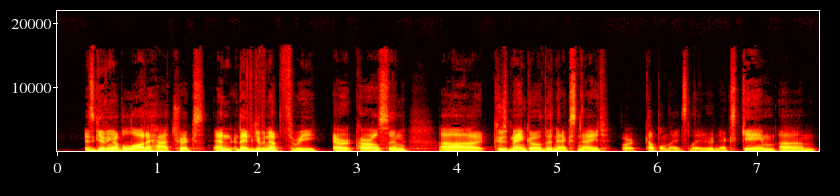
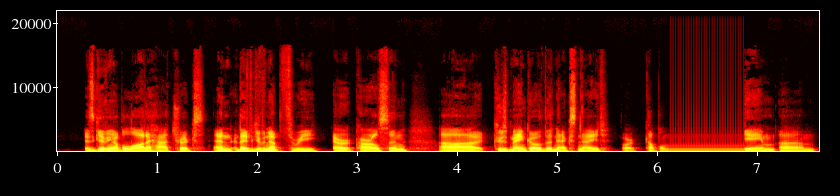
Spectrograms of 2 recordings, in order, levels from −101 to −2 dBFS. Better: first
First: none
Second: audio freezing; at 6 s for 1 s

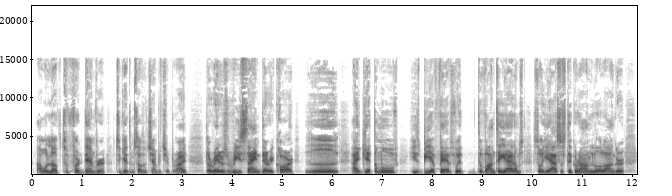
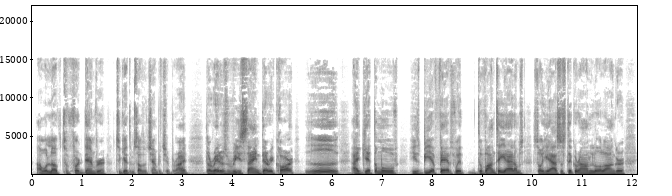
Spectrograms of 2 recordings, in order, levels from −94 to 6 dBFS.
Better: second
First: thin; somewhat; fading below 300 Hz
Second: none

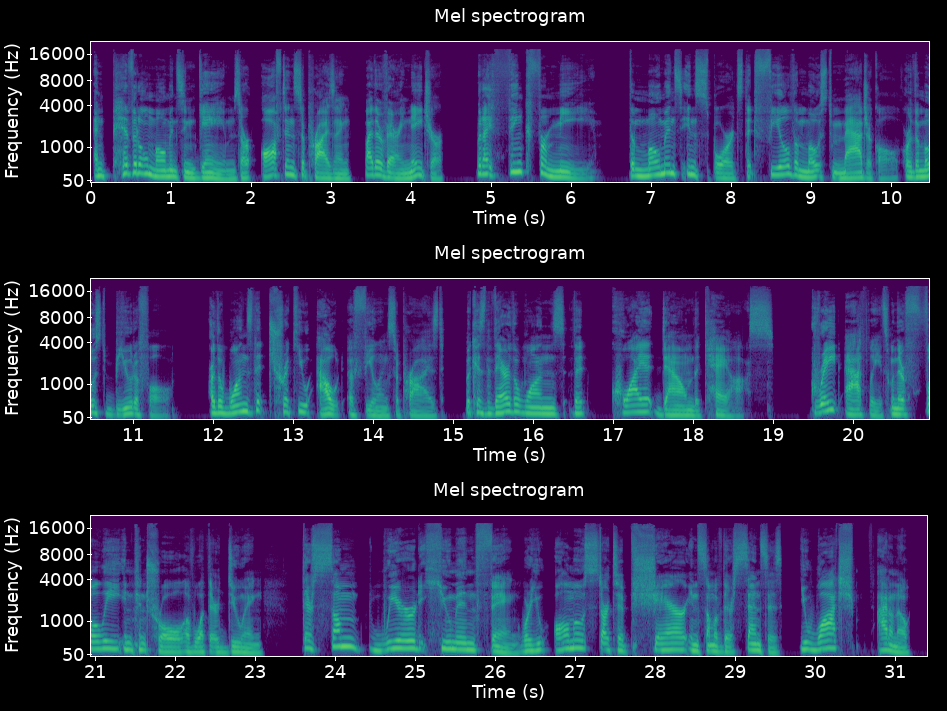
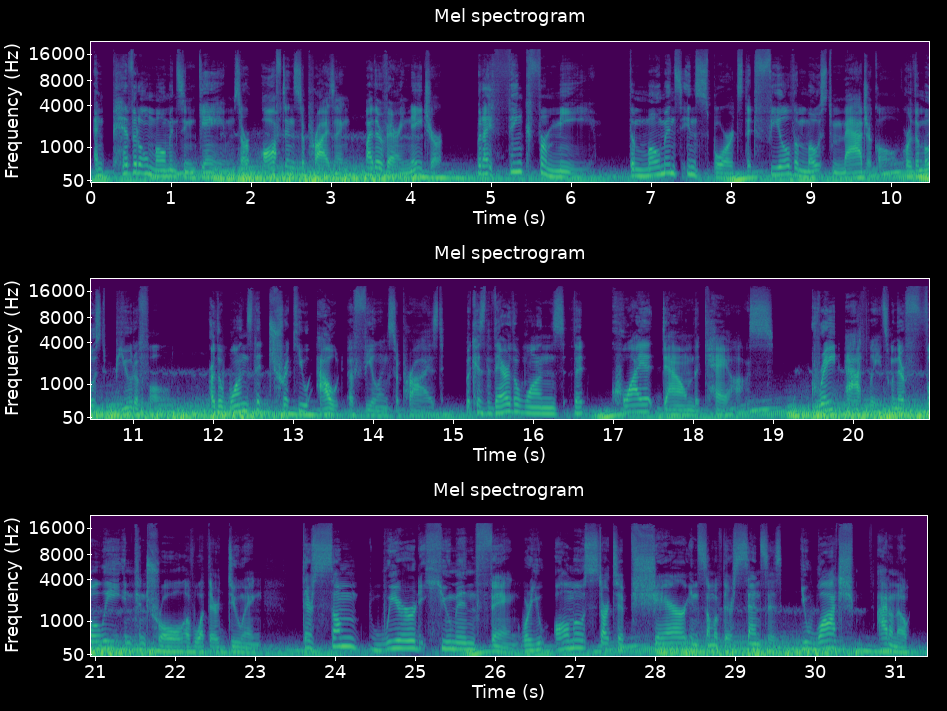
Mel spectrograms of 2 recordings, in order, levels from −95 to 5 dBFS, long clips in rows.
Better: first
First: none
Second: low rumble; loud; throughout; 8 dB below the speech

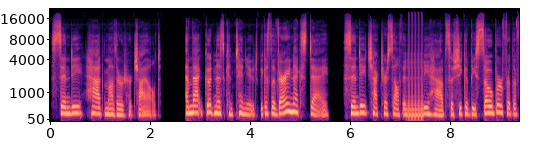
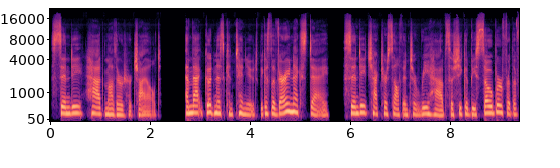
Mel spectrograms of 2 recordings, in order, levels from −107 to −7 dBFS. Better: second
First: audio freezing; at 7 s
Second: none

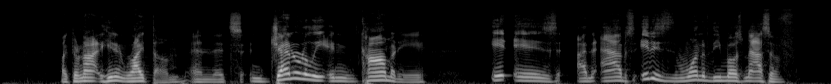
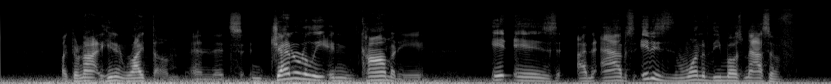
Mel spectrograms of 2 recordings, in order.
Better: first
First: none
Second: low rumble; faint; throughout; 20 dB below the speech

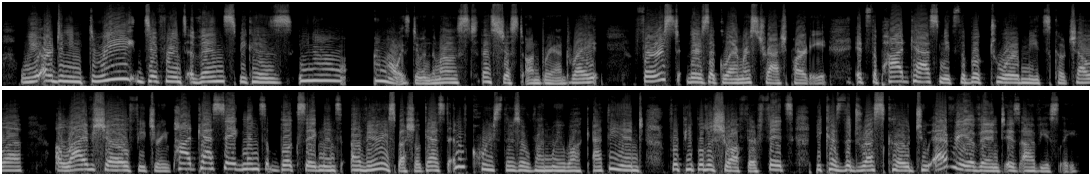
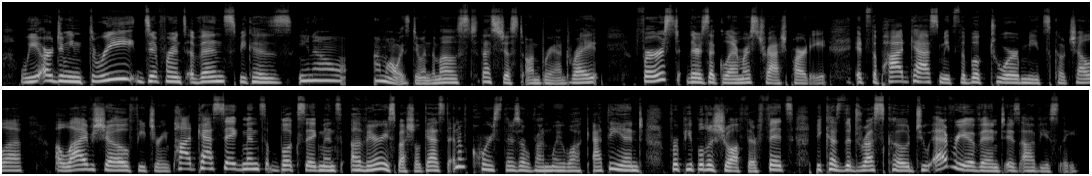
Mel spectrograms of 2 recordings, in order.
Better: second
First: distortion; heavy; 24% of the sound clipped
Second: none

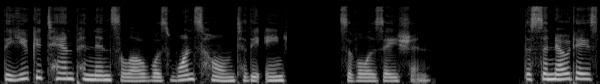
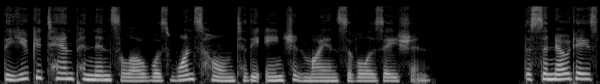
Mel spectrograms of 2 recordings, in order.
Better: second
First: audio cutting out; at 3 s for 0.5 s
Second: none

